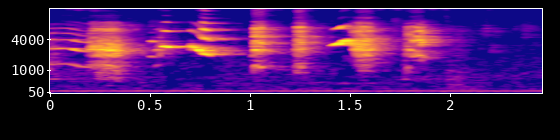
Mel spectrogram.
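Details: Javan myna (jalak kebo) tutor-style singing: harsh rasping bursts mixed with sharp rising and falling whistles over about two seconds, with a steady low electrical hum underneath.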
